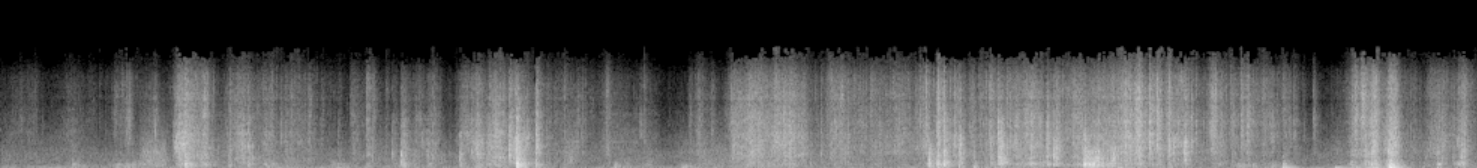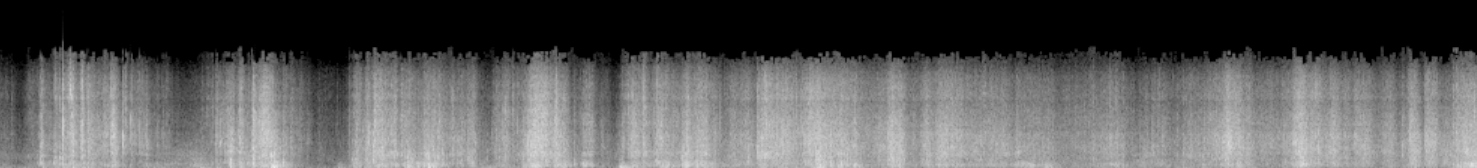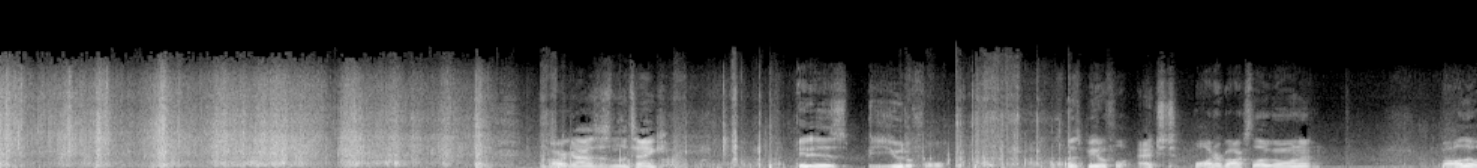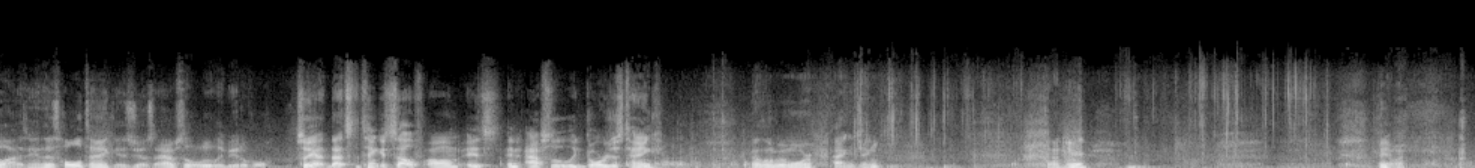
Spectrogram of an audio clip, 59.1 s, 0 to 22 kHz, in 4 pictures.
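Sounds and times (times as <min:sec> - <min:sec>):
plastic wrap crinkling: 0:00.0 - 0:37.5, 0:49.7 - 0:59.0.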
